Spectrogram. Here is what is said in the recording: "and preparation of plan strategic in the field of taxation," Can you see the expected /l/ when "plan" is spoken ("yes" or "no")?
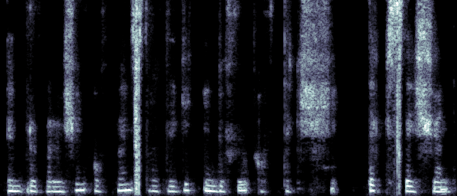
no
